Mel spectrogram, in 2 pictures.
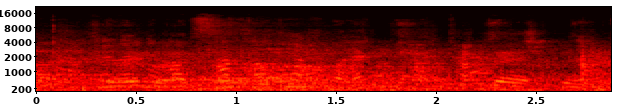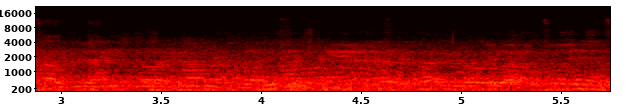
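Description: A ping pong ball clicks against paddles and the table.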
